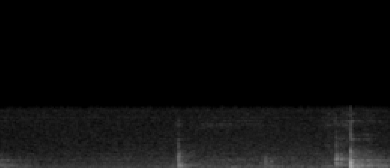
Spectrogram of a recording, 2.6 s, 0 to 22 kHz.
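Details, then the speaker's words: Jaguar E-type SU HD8 carburettor during jet rebuild, piston lifted and dropped: a light tap and one sharp metallic clunk, showing the jet is correctly centred; no clunk means not centred. "and get a nice clunk you hear that clunk foreign if you don't get that clunk it means it's not centered properly"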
